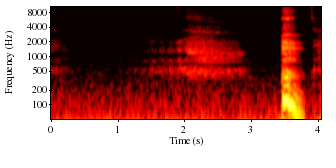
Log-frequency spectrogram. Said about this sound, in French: Attends, je prends une respiration.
